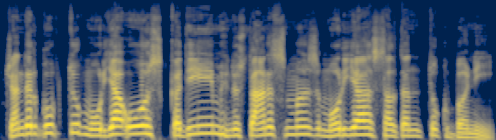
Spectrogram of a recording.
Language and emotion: Kashmiri, neutral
